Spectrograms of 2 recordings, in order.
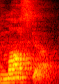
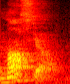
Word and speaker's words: Moscow: I said only half-jokingly at the time that Moscow, pronounced in English, sounds similar to must go, and so I had to go.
